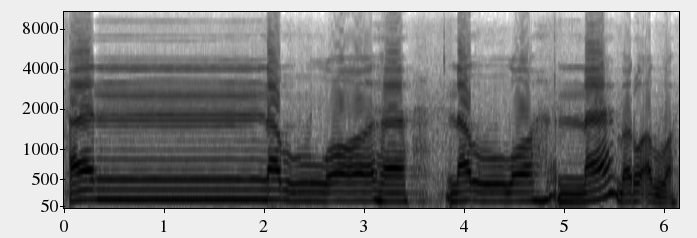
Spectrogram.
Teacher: Setiap kita mendapati adanya nun berharakat tasydid, kita tahan dulu suara bunyi nnya sepanjang dua harakat karena ia kita namakan dengan bacaan ghunah. Kemudian lafal Allah bila didahului dengan fathah maka dia ditebalkan tapi nanya tetap tipis · lafal Allah bila didahului dengan fathah maka dia ditebalkan, tapi n-nya tetap tipis. Annallaha, nallah, na baru Allah.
